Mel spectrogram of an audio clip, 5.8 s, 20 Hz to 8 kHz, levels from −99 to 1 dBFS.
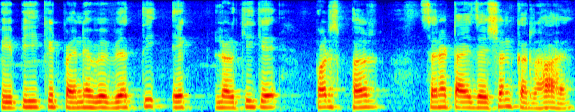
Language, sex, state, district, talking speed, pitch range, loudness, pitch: Hindi, male, Uttar Pradesh, Lucknow, 135 wpm, 150-160 Hz, -16 LUFS, 155 Hz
